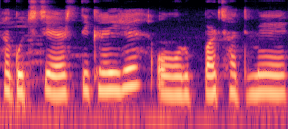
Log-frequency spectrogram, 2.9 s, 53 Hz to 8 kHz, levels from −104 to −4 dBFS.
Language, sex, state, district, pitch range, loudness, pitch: Hindi, female, Madhya Pradesh, Dhar, 215-235 Hz, -17 LUFS, 220 Hz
